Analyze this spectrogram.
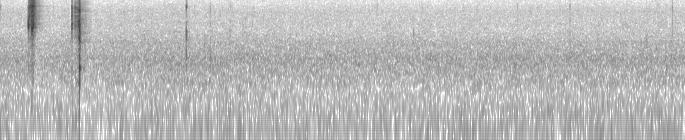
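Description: An aluminium pull-tab beer can being cracked open: two sharp clicks in quick succession near the start, then a steady hiss in the background.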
